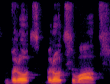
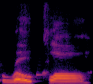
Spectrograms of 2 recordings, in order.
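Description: First: The name is said the local Polish way. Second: The name is read as English spelling suggests. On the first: The speaker calls it right. "but it's pronounced Wrocław" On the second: The speaker calls it wrong. "It looks like Roclaw"

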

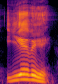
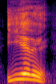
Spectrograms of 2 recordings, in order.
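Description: First: It is said with a silent initial h. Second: The same.

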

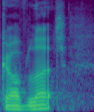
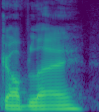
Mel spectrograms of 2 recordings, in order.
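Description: First: The word has an English pronunciation. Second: The word has a French pronunciation. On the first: "not Goblet" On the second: "in France you call it Goblet"

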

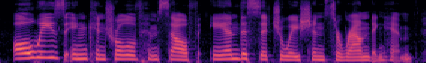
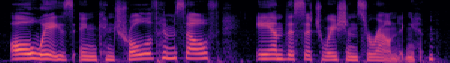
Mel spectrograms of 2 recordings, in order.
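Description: Both takes have the same delivery.

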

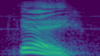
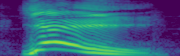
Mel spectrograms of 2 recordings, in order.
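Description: First: It is said flatly, without excitement. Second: It is said with excitement.

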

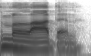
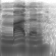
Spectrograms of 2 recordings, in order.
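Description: First: The name begins with the cluster m-l. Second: The l sound is dropped, giving m-a-d. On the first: The speaker calls it right. "So my name is Mladen" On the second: The speaker calls it wrong. "they pronounce it as Madden"

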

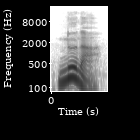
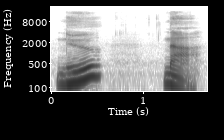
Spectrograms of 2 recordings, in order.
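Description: First: It is said faster. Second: It is said slowly.

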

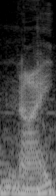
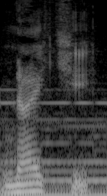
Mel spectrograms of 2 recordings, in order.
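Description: First: The name ends on a consonant sound. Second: The name ends on an 'ee' vowel. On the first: The speaker calls it wrong. "تلفظ غلط نایک" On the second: The speaker calls it right. "تلفظ صحیح نایکی"

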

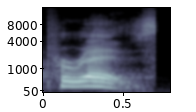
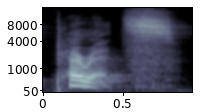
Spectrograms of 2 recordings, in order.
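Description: First: The name ends in a buzzing z sound. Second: The name ends in a sharp ts sound. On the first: The speaker calls it wrong. "It's not Perez" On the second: The speaker calls it right. "It's Peretz. That's how the name is"

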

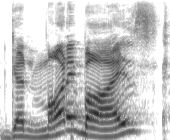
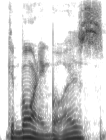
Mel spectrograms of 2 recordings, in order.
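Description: First: It is said in an exaggerated, cocky way. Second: It is said in a plain, understated way.

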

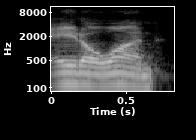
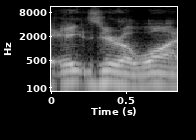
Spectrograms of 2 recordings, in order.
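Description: First: The middle digit is read as 'oh'. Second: The middle digit is read as 'zero'. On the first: The speaker calls it right. "I say 801" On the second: The speaker calls it wrong. "I don't say 801"

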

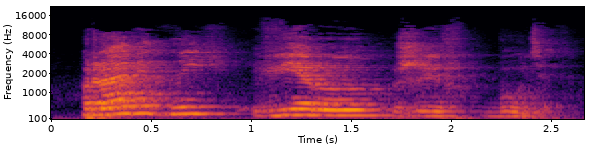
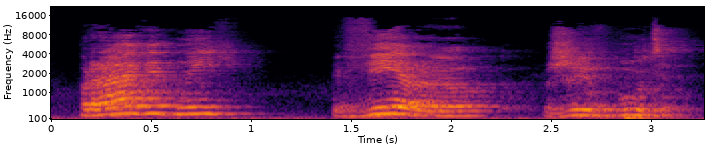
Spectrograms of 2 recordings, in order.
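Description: No difference in how they are said.

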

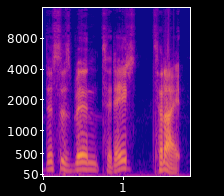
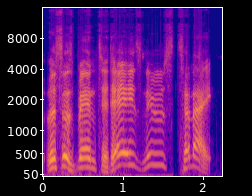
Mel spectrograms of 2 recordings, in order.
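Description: First: It is said in a plain, ordinary voice. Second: It is said in a put-on newscaster voice.

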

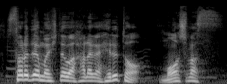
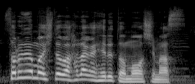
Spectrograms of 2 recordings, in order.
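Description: First: It pauses, then pushes the last word strongly. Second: It runs on without a pause before the end. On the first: The speaker calls it right. "最後の申しますをプッシュすると" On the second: The speaker calls it wrong. "ではなく"

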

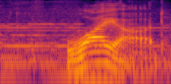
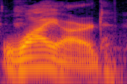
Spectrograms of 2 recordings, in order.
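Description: First: It is said with a British-Australian accent. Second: It is said with an American accent. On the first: The speaker calls it right. "It's hard in American English, but it's Wyod" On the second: The speaker calls it wrong. "if I don't put on like a British Australian accent, it's Wyod. Which is kind of wrong"

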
